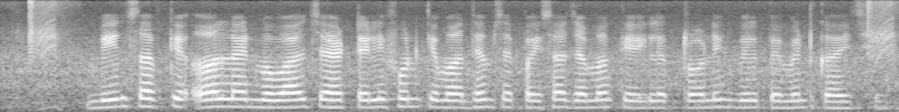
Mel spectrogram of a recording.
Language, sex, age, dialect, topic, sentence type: Magahi, male, 18-24, Western, banking, statement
